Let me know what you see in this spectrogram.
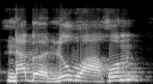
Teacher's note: با حروف قلقلہ میں سے ہے، قلقلہ کیا جائے گا، با ساکن ہے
